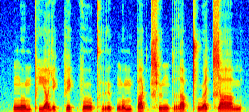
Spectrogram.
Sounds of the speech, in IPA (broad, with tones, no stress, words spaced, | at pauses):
ŋo˧m pʰi˨˩a̯je˨˩k̚fe˥˩k̚foː˨˩ kʰrɯ˨˩k̚mo˥˩m pa˥˩k̚t͡ɕʰɯ˥˩ŋpra˦˥p̚tʰu˨˩a̯ t͡ɕa˥˩m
